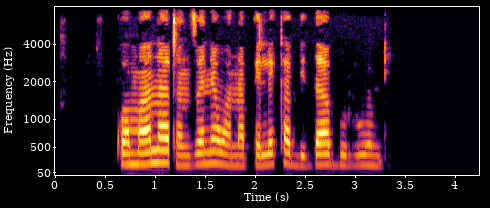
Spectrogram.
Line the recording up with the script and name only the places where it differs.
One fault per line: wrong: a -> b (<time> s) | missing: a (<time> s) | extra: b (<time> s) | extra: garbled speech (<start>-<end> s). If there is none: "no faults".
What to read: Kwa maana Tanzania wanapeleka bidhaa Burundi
no faults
